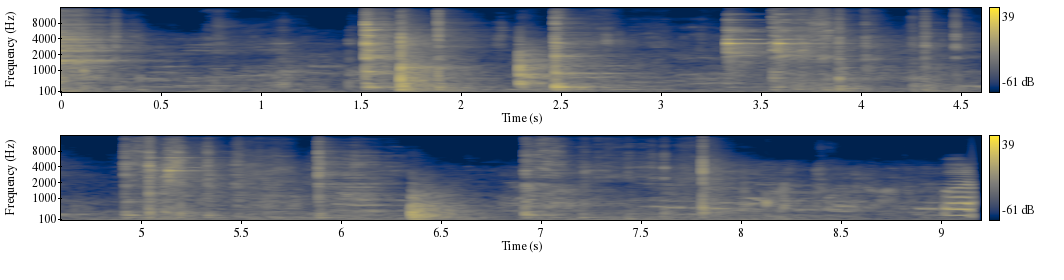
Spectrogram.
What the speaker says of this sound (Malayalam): നമുക്ക് ഇതൊക്കെ ഒന്ന് മിക്സ് ചെയ്ത്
